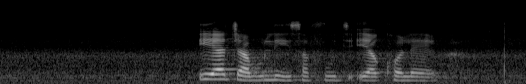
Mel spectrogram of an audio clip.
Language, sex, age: Swati, female, 19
